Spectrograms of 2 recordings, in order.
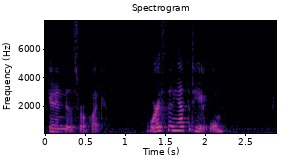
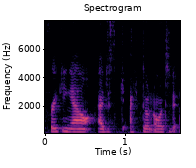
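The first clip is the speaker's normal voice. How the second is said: normal talking voice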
